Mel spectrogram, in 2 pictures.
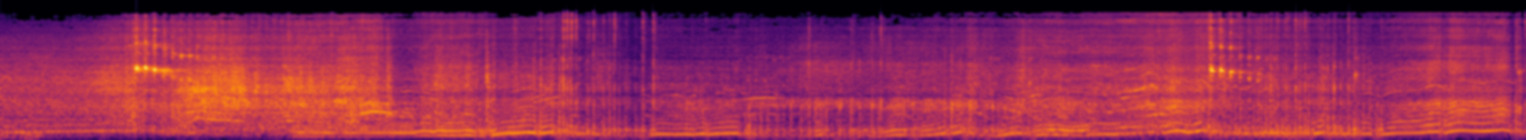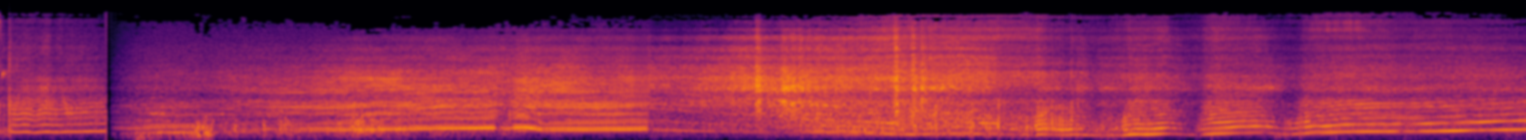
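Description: Rally car engines run hard through the gears, the pitch climbing and dropping back at each shift. The sound cuts abruptly about halfway through to another car doing the same.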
